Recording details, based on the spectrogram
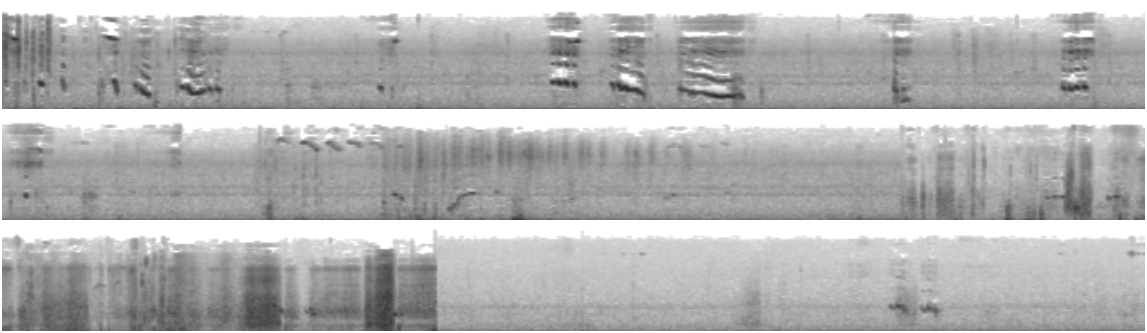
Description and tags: My toy poodle whinging, and my English Bulldog sniffing the digital recorder
bulldog, bulldogge, cry, dog, poodle, sniff, snort, whine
